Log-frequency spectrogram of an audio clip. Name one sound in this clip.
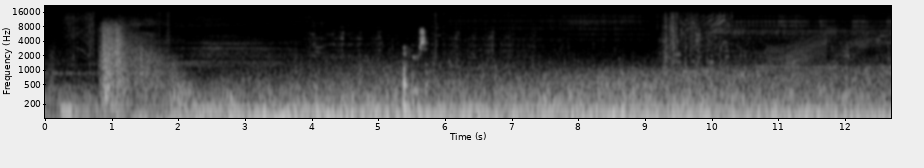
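Water rumbles low and steadily all around underwater.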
